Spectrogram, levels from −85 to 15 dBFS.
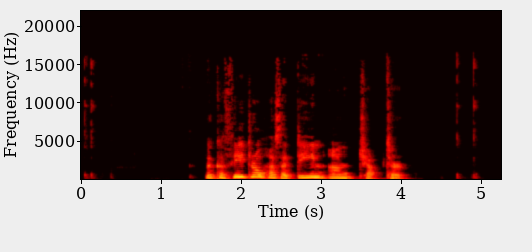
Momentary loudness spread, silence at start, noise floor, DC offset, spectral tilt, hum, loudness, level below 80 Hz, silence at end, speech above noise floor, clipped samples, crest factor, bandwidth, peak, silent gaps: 16 LU; 1.55 s; -84 dBFS; under 0.1%; -6.5 dB/octave; none; -20 LUFS; -66 dBFS; 1.25 s; 65 dB; under 0.1%; 18 dB; 11.5 kHz; -4 dBFS; none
